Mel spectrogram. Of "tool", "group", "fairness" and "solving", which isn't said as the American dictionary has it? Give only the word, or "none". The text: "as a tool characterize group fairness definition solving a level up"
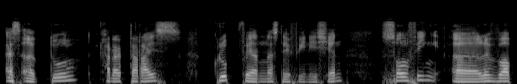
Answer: solving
